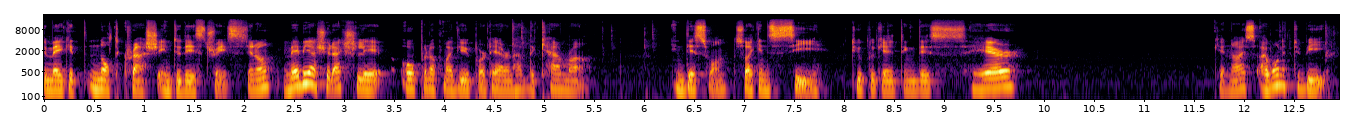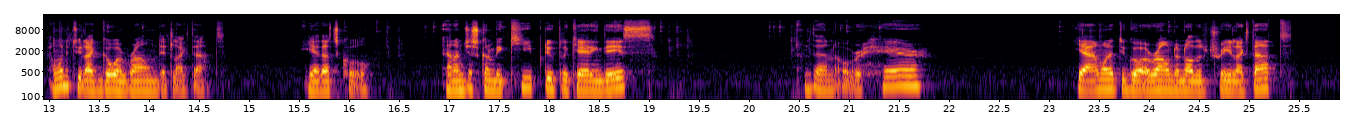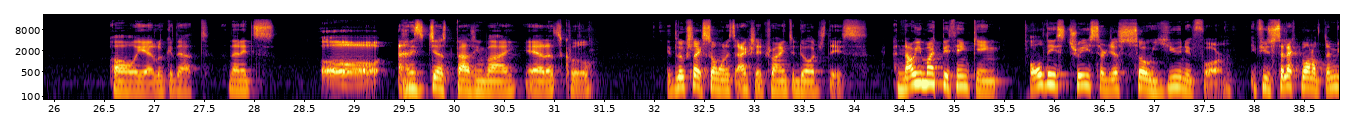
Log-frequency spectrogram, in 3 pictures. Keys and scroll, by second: 2.4 KP_0, 4.6 KP_0, 5.5 t, 5.9 n, 8.3 shift+d, 12.3 g, 13.1 shift+d, 16.3 g, 19.2 shift+d, 20.4 shift+d, 23.4 shift+d, 31.2 g, 35.7 g.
